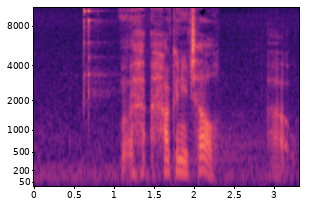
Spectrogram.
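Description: A young woman asks a question calmly.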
